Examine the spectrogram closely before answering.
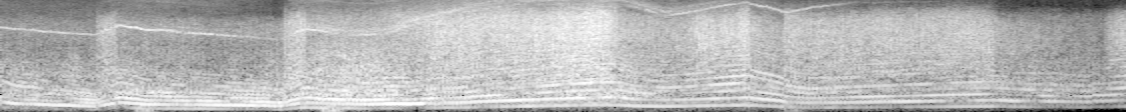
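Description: A race car engine revs hard, rising and dropping in pitch with gear shifts.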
